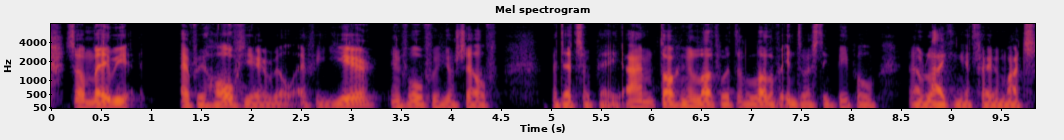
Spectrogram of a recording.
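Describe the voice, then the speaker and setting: In a very clean recording with a silent background, a man with a Dutch accent speaks at a very deep, low pitch. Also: fairly even intonation, moderate pace. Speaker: company founder, IT business owner. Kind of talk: interview. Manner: halting.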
